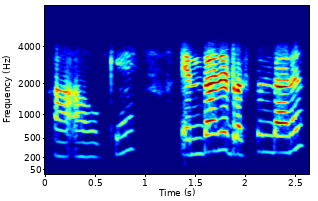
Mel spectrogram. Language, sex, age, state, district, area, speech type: Malayalam, female, 18-30, Kerala, Wayanad, rural, conversation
